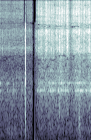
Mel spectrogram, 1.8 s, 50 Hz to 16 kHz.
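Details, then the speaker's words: Pressure canner with ground beef pints holding 10 lb, heat turned down so the weight doesn't jiggle too much: a steady steam hiss with the regulator weight rocking normally during the 75-minute process. "So if it's jiggling too much, you just lower the temperature a little bit. And it's staying at 10 pounds per pressure."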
